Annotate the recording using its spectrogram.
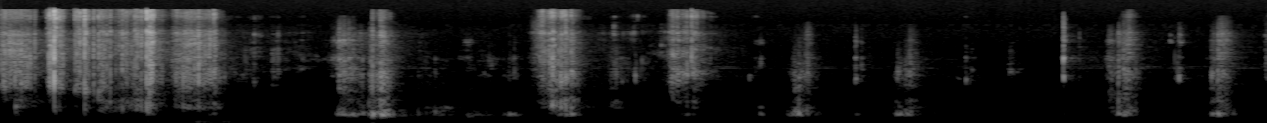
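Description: A bite into a hard, crumbly freeze-dried ice cream sandwich, then crunchy chewing. The bite is the loudest crunch; the chews come about once or twice a second and grow fainter.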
